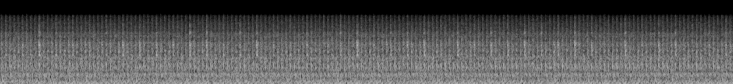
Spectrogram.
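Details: New 1KZ-T diesel engine idling: regular sharp tapping about two per second above the clatter. Engine knocking at idle, source unknown.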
